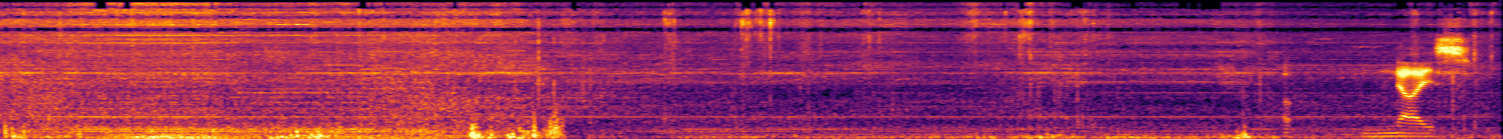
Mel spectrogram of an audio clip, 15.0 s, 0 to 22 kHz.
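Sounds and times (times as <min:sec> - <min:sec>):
heat pump humming: 0:00.0 - 0:15.0.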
